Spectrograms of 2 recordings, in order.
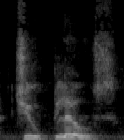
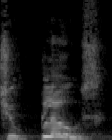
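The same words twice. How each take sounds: Both takes have the same delivery.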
